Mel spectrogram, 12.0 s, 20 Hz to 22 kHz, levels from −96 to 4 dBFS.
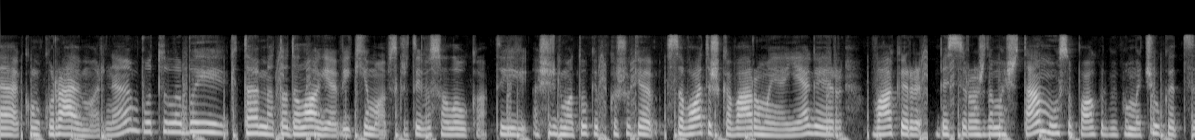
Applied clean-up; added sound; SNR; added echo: none; Scratching (performance technique); 13 dB; none.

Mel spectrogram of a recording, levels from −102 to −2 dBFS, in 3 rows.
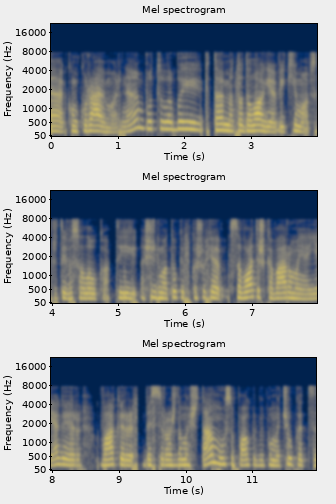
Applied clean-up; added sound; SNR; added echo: neural mask model Resemble Enhance denoiser.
